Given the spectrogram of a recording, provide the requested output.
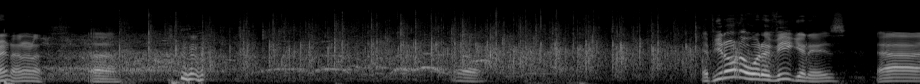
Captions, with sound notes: (audience laughing) (audience clapping) If you don't know what a vegan is,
